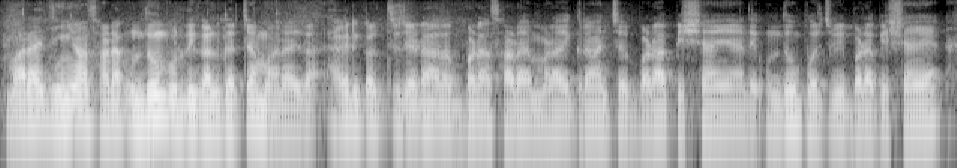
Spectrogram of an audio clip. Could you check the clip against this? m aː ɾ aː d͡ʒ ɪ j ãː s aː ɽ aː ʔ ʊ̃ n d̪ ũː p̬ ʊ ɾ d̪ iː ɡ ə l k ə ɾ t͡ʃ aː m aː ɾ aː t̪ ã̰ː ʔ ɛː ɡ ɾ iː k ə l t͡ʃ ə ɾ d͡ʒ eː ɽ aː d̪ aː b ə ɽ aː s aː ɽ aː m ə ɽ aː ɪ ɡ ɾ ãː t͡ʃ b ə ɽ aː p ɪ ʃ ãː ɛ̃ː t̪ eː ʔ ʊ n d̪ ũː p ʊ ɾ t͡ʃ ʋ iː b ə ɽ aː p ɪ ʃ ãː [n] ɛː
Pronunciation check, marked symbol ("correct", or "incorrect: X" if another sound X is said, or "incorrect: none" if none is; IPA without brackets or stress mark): incorrect: none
